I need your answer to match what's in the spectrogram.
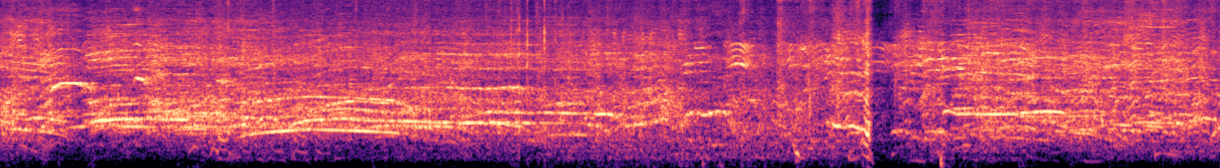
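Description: audience screaming and cheering

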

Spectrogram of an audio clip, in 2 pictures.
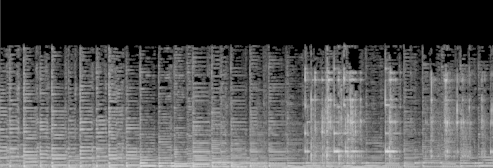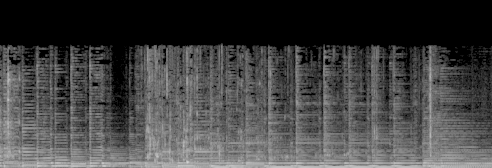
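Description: glasses clinking

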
